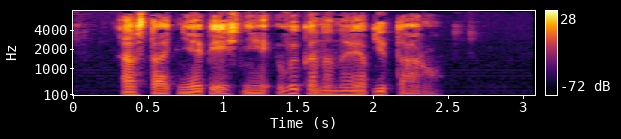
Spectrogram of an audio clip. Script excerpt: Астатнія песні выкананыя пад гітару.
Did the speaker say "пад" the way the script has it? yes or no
no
